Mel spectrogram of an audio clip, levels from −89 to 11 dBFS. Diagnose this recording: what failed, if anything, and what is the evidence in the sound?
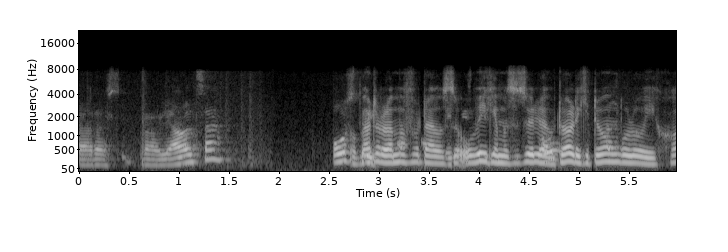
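From 1.92 to 2.53 s the background is replaced by comfort noise for about 610 ms: a steady, featureless hiss about 7 dB quieter than the real room sound. On a spectrogram, the textured noise floor turns into a smooth, uniform band. This is likely codec discontinuous transmission at the sender, with the gap filled in at the receiver.

From 3.0 s to the end, the speech is suppressed in double talk. The talker's level dips and breaks up, and at its deepest the drop is around 40 dB. The waveform envelope shows gouged, chopped sections. In call processing, the echo canceller likely turned down both its own talker and the loudspeaker echo while both sides were active.

At 5.40 to 5.45 s there is an echo leak: a faint scrap of the speech returns 262 ms late, some 35 dB below it. A spectrogram shows a weak, delayed copy of the earlier speech pattern. Residual loudspeaker pickup likely got past the echo canceller in call processing.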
